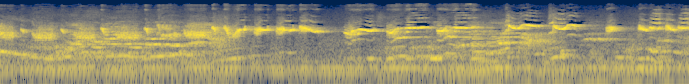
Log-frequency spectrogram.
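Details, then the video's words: Hai Phong hwamei, said to sing well, pouring out a busy, jumbled medley of warbles, harsh notes and quick whistles that climbs in pitch toward the end. "Họa mi hót tốt"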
